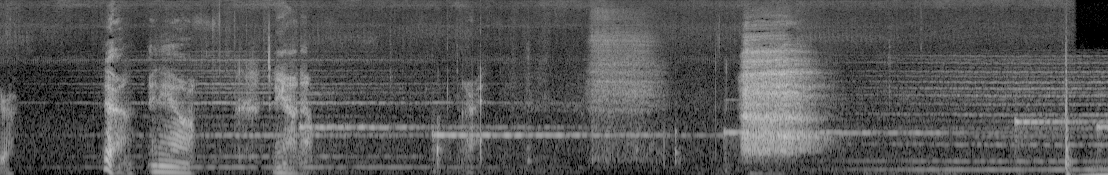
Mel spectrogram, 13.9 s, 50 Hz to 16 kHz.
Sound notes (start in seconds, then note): 9.2 takes a deep breath; 10.2 mysterious music; 13.6 suspenseful tones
